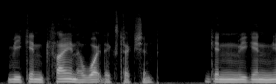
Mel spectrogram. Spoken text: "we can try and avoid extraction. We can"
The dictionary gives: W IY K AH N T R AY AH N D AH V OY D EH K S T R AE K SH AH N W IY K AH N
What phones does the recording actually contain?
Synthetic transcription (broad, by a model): W IY K AH N T R AY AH N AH W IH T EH K S T R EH K SH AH N W IY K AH N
